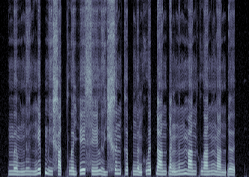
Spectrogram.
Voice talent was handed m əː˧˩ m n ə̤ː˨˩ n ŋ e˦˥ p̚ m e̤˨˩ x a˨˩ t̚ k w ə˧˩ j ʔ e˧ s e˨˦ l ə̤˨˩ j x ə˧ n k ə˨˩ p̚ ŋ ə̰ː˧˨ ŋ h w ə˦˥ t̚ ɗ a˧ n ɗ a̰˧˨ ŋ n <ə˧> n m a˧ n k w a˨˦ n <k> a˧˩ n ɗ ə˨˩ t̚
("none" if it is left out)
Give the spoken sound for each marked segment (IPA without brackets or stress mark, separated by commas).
ə˨˦, ŋ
